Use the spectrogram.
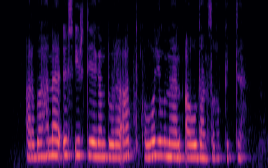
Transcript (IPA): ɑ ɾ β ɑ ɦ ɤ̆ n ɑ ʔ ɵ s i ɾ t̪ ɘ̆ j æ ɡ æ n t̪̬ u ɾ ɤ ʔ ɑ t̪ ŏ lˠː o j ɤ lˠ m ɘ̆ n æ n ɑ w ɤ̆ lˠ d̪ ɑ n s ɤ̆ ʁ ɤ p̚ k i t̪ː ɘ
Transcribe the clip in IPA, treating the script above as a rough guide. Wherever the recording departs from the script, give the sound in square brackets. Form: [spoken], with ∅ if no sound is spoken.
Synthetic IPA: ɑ ɾ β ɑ ɦ ɤ̆ n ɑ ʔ ɵ s i ɾ t̪ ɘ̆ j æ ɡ æ n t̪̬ u ɾ ɤ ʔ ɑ t̪ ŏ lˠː o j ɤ lˠ m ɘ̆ n æ n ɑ w ɤ̆ lˠ d̪ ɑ n s ɤ̆ ʁ ɤ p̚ k i t̪ː ɘ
